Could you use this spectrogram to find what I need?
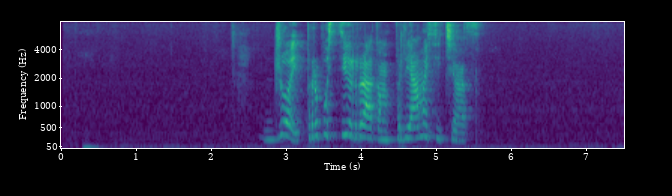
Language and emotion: Russian, angry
